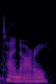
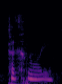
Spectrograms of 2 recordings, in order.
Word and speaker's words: Tighnari: Thank you for the help, Tainari. Make sure you rest up for now. I'm pretty sure his name's pronounced Tighnari.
